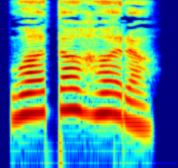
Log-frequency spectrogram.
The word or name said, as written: ವಾತಾಹಾರ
